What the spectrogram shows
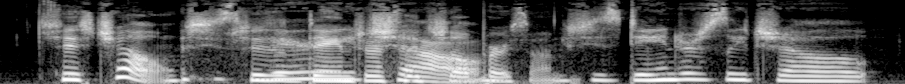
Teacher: i love this vocal fry i'm gonna get from this character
